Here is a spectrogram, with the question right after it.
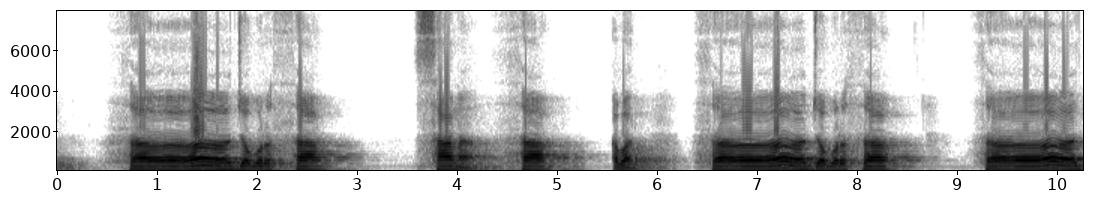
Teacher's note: আমরা জিহ্বার আগা থেকে নরম করে পড়বো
